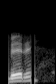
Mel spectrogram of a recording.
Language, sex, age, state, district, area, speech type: Kannada, male, 18-30, Karnataka, Udupi, rural, conversation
